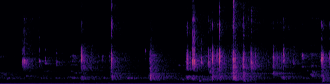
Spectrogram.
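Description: Faint computer keyboard typing: a few scattered keystrokes, then a quick run of them in the second half.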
